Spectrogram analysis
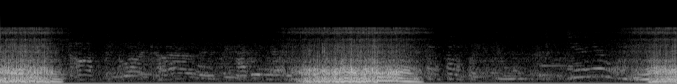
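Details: Loud, deep, rumbling snores about every three seconds (roughly 18 a minute), with quieter breathing between them; an epic snoring episode.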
